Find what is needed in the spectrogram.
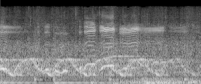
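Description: Cartoon ambulance siren sound effect: a quick up-and-down wail that repeats about three times a second.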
